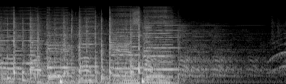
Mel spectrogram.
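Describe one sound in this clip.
A harmonium plays a melody.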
